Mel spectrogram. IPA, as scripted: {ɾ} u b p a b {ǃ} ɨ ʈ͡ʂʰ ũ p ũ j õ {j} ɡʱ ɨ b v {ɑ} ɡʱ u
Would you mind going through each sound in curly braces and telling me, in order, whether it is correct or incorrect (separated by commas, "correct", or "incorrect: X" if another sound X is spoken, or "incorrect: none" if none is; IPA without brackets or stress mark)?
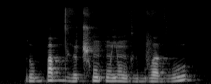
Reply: correct, incorrect: dʱ, incorrect: none, incorrect: ɐ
